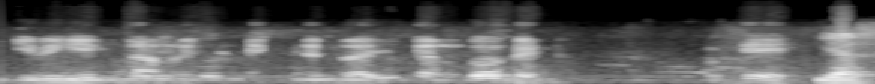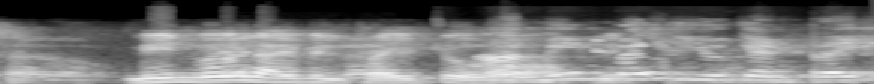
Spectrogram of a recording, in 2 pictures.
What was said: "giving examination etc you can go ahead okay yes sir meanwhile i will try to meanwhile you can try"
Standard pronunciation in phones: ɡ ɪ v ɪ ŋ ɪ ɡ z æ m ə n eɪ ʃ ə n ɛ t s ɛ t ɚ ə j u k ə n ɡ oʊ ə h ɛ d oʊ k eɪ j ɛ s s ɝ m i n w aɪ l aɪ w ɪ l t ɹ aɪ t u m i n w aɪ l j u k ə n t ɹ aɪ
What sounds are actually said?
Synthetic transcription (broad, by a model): ɡ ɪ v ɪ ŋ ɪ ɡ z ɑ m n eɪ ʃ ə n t ɛ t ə j u k ə n ɡ oʊ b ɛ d oʊ k eɪ j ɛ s s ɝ m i n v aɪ l aɪ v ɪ l t ɹ aɪ t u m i n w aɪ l j u k ə n t ɹ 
